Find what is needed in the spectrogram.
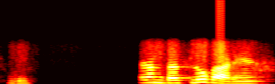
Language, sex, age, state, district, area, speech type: Hindi, female, 18-30, Madhya Pradesh, Gwalior, rural, conversation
